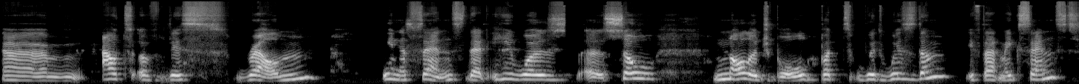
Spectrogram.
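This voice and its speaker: A woman's fairly high voice with lively intonation at a very slow pace. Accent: Portuguese. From Portugal. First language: Portuguese. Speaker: motivational channel host. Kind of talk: casual chat. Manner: halting, many fillers.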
